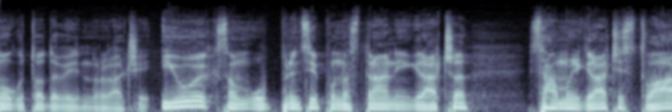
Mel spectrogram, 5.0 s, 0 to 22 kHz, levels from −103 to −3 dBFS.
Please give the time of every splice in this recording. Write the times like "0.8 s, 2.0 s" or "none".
none

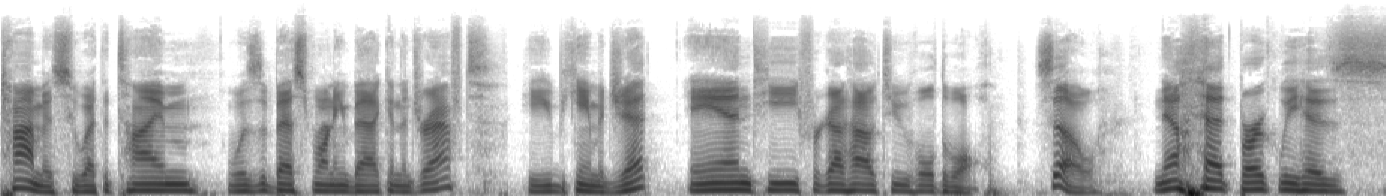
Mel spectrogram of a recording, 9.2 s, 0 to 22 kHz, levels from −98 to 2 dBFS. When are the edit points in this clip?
1.5 s, 8.2 s

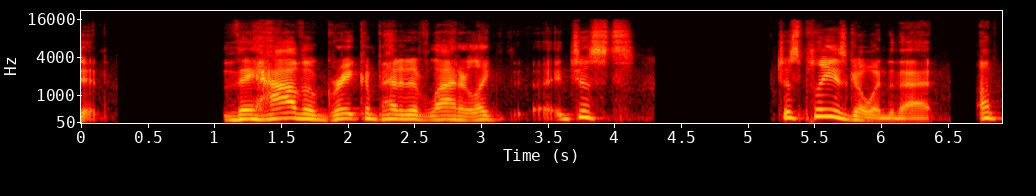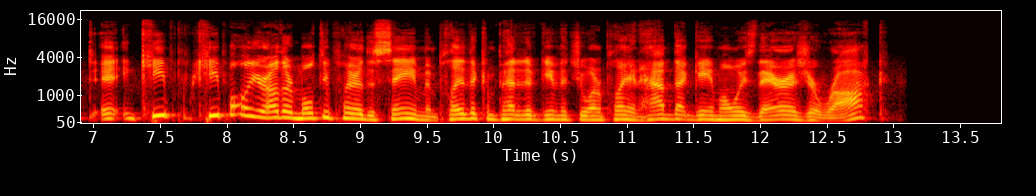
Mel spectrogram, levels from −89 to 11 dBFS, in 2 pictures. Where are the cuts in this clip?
none

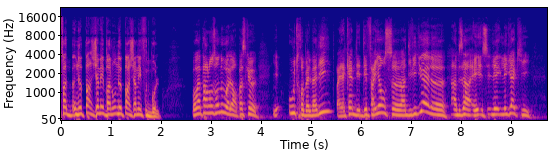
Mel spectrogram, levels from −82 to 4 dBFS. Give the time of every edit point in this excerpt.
5.5 s, 7.8 s

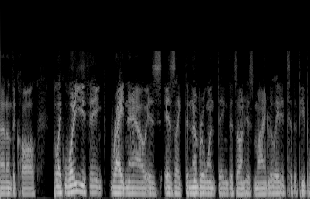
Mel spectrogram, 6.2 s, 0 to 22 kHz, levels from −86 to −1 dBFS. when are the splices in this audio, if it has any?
none

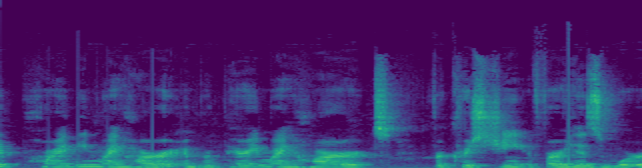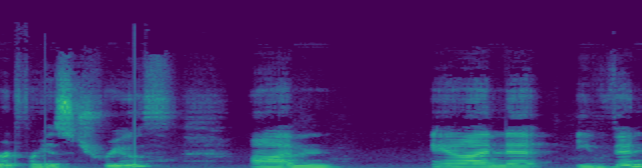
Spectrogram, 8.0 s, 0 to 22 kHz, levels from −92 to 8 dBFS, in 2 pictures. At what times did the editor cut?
none

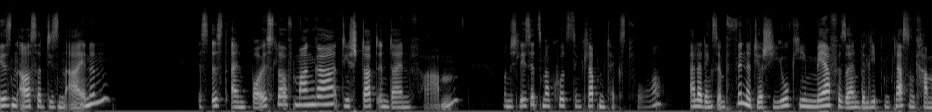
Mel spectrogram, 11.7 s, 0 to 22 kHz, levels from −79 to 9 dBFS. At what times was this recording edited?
8.5 s

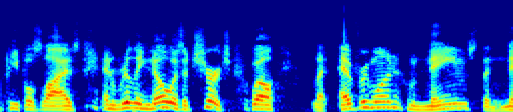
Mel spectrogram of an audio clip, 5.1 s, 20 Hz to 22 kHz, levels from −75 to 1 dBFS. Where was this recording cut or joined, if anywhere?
none

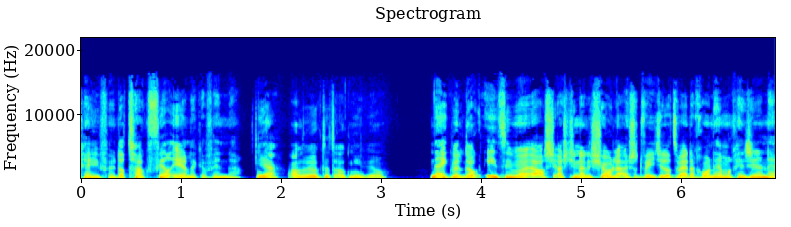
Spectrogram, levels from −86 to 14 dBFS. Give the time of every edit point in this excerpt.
none

